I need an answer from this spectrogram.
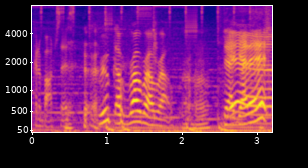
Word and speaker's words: Orhorhoro: to botch this, Ruke Orhorhoro. Did I get it? Said it right. Ooh. Like row your boat. Exactly. There we go. I was stressing about that one. Three rows.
